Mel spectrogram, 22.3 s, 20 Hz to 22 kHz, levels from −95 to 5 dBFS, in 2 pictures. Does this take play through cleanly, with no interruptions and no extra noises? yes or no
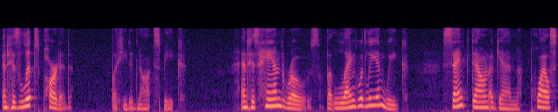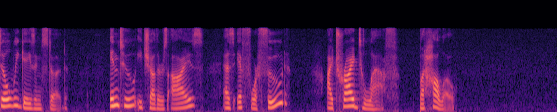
yes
